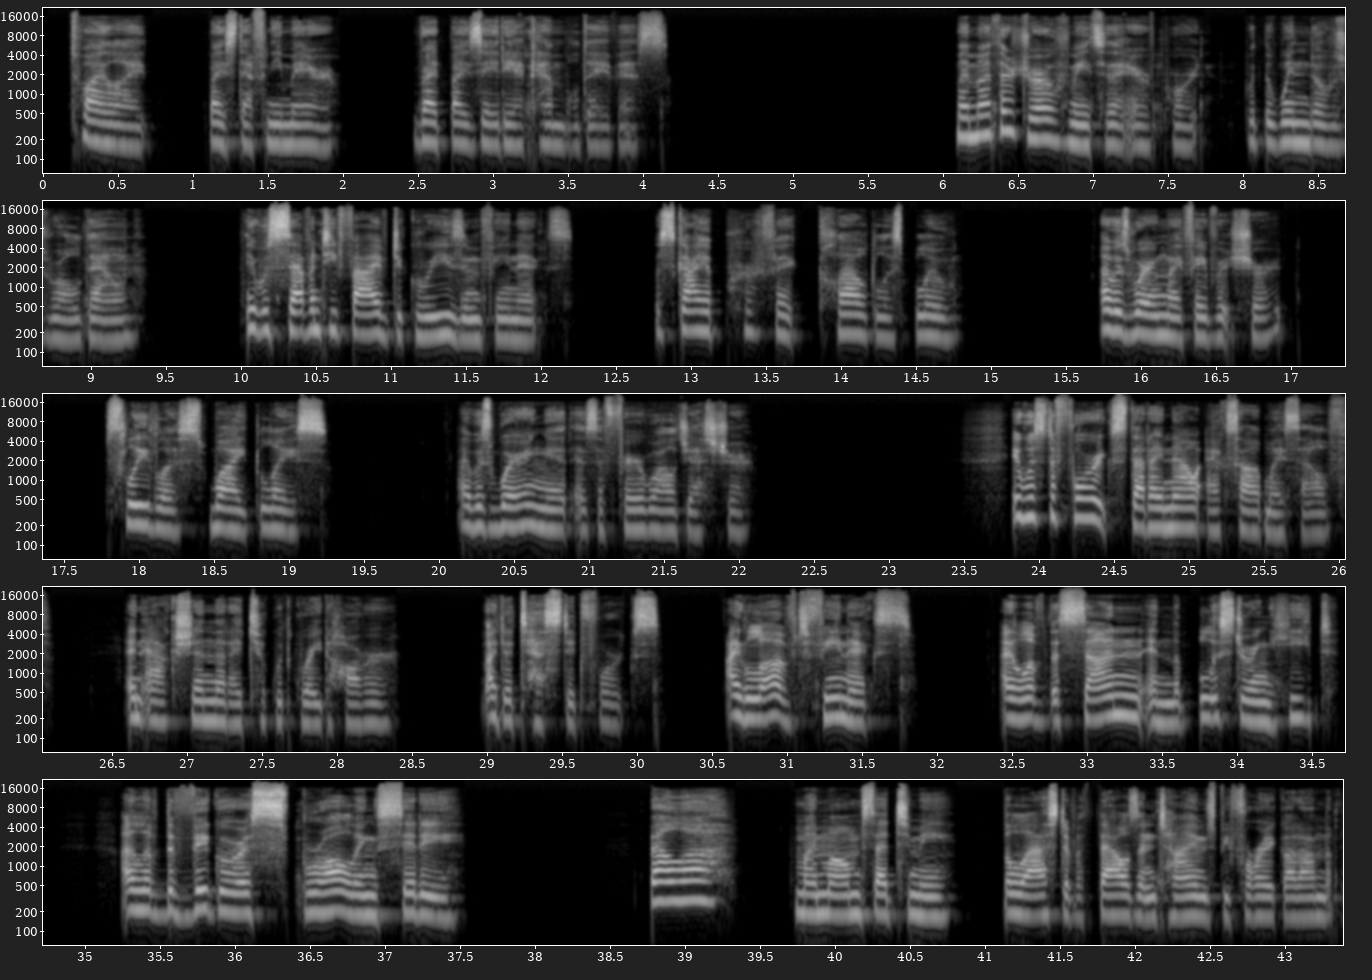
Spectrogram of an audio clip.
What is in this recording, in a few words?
Bookread US; Twilight (US accent)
